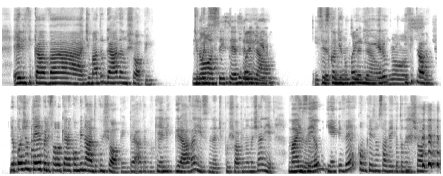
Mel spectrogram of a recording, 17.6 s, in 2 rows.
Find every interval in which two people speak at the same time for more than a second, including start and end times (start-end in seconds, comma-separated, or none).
3.8-5.4, 6.3-8.6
